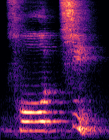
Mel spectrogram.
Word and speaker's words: 솥이: 자, 그런데 얘를 발음해보면 어떻게 된다? 소치 이렇게 되죠.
